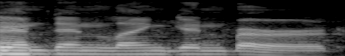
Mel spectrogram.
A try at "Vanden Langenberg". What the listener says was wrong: Vanden Langenberg. Vanden Langenberg. No, you said Vanden and then Langenberg.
